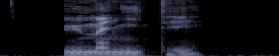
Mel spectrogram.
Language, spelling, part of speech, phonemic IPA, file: French, humanité, noun, /y.ma.ni.te/, Fr-humanité.ogg
- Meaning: 1. humanity (human beings as a group) 2. humanity (state of quality of being human)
